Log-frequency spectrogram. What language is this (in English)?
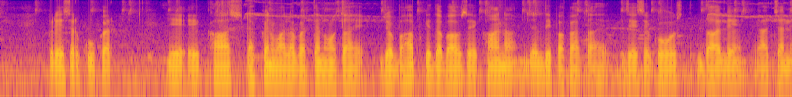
Urdu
